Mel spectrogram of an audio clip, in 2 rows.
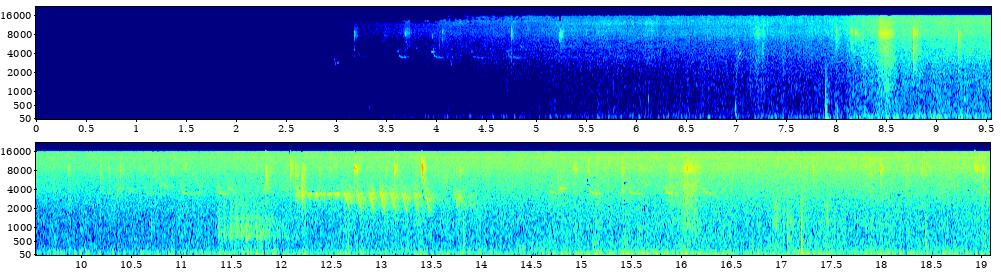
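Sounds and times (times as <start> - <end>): birds chirping and calling: 10.4 - 14.0.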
